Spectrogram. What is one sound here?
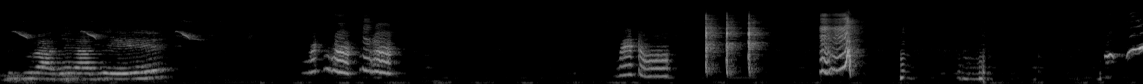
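A parrot squawks and chatters in short bursts close by.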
